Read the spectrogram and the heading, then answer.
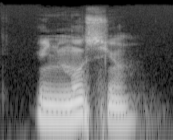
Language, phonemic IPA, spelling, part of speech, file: French, /mɔ.sjɔ̃/, motion, noun, Fr-motion.ogg
- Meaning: motion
